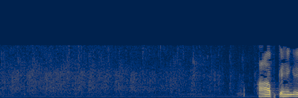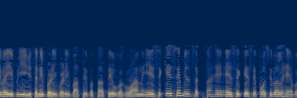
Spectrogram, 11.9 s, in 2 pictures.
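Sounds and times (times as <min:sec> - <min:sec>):
audience clapping: 0:00.0 - 0:05.6
speech: 0:05.2 - 0:11.9.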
